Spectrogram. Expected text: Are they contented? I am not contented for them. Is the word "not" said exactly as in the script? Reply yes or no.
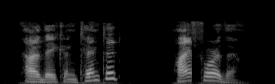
no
